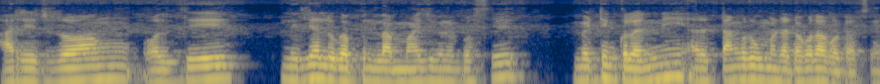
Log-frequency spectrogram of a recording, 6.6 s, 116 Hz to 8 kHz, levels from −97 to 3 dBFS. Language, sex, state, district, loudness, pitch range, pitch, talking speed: Odia, male, Odisha, Malkangiri, -19 LUFS, 125-145 Hz, 135 Hz, 75 wpm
